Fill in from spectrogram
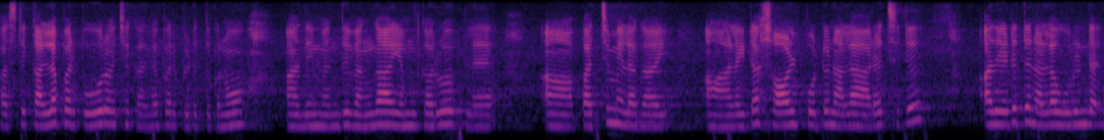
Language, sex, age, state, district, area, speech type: Tamil, female, 18-30, Tamil Nadu, Viluppuram, urban, spontaneous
